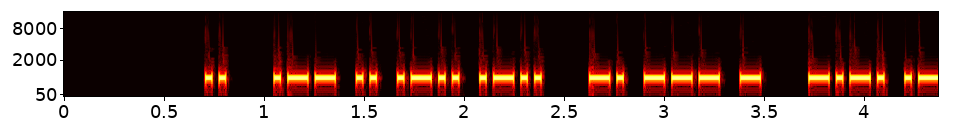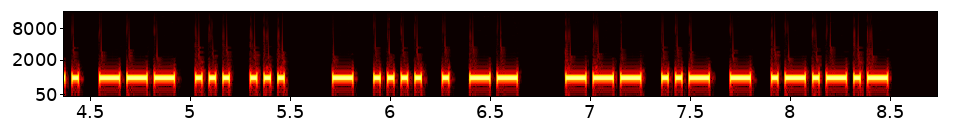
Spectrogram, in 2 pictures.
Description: Morse code, heard as a keyed tone, about 34 wpm, 700 Hz. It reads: I WILL NOT CROSS THEM OUT.
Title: Sentences from Top 1000 Words - Review Part 1 - 35wpm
